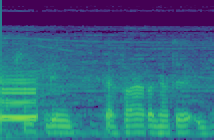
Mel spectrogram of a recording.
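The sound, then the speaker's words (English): A telephone gives one short, loud electronic ring at the very start, then stops abruptly as a voice begins talking over the rest of the moment. “A ringing phone.”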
